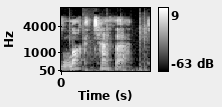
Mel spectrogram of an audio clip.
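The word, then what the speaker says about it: Loch Tatha: so welcome to lotte which in the scottish gaelic is pronounced lok tatha it is a fresh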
